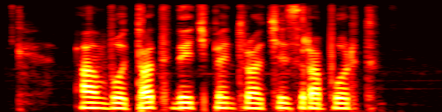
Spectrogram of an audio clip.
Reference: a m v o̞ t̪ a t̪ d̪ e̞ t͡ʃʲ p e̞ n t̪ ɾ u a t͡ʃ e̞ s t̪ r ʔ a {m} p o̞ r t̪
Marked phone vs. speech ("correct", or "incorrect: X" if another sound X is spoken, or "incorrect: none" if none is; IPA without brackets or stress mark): incorrect: none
